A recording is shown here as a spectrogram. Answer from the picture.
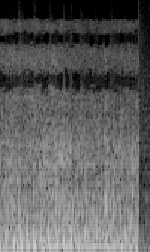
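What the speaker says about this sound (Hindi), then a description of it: "इस काम में हेलीकॉप्टरों की मदद भी ली गई, जो आसमान से शोलों पर पानी की बौछार करते नजर आए।" A firefighting helicopter roars and thumps loudly and steadily overhead as it drops water on a fire. The sound cuts off abruptly near the end.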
